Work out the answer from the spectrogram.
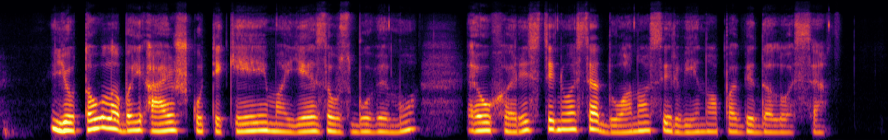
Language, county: Lithuanian, Telšiai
